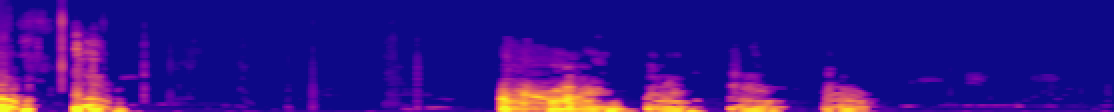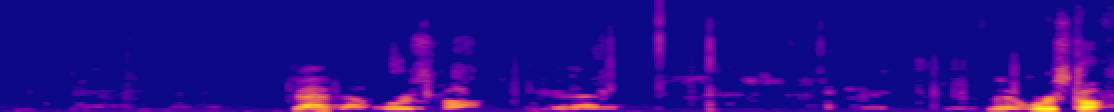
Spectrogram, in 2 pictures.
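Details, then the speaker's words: Harsh cough bursts and throat clearing in a quiet room, with a short run of repeated coughs; speaker blames changing climate weather for the cough. "horse cough is crazy. It's really this climate weather, chat."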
